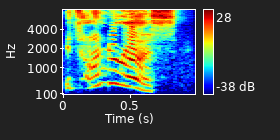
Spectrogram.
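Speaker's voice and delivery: very high, loud panicked scream. A narrator's reading. Kathy warning friends of something beneath, screaming. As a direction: shriek the warning in terror. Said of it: "she screamed".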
